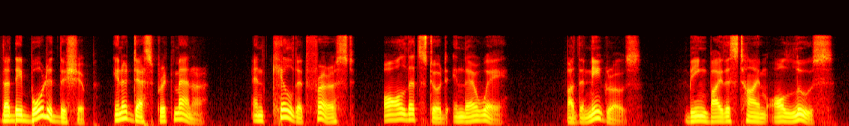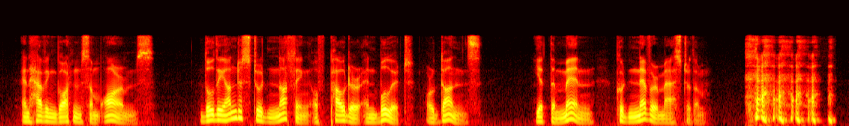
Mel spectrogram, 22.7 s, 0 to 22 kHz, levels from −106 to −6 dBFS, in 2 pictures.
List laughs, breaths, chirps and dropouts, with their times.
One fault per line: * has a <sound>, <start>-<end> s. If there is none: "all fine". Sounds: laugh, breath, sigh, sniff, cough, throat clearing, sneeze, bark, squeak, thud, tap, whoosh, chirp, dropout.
* has a laugh, 21.3-22.5 s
